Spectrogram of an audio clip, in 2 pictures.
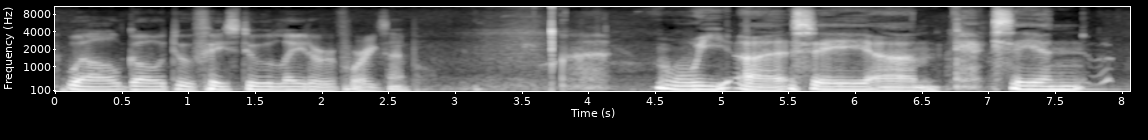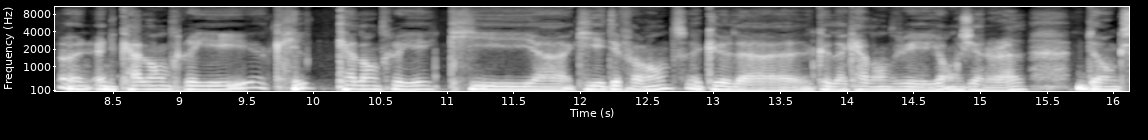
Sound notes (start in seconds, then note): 4.5 speaking French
